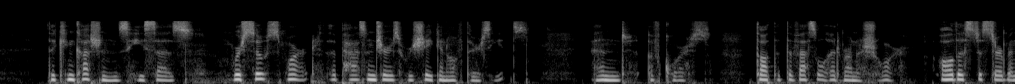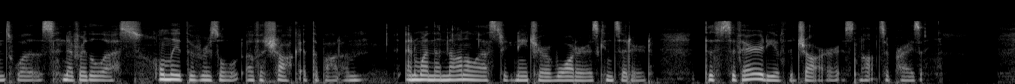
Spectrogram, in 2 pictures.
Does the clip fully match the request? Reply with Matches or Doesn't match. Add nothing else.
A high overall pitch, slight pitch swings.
Matches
